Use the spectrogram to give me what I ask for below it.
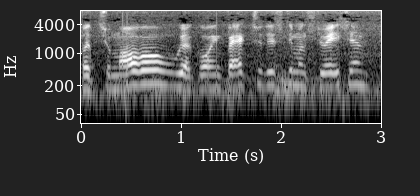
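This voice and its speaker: Noticeable background noise is present throughout. The talking keeps a moderate pace. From Denmark. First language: Danish. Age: 30s. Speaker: live streamer. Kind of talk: casual live-stream chat.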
